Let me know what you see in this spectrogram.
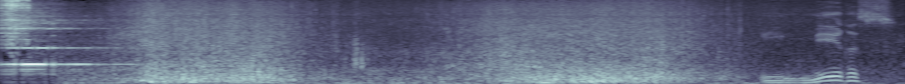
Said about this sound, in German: Die Meereswellen rauschen an den Strand und das kostet ja eigentlich gar nichts.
